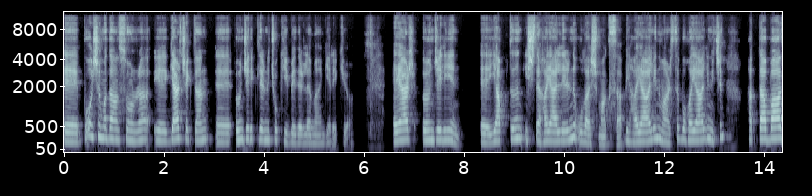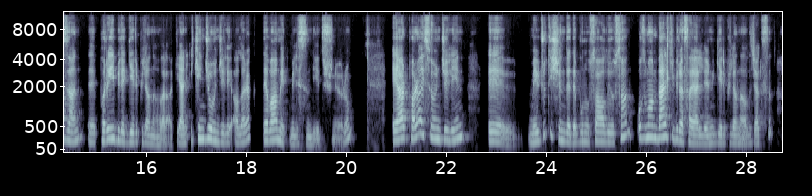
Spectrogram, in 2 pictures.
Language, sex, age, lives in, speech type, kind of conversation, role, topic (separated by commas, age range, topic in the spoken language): Turkish, female, 50-54, Portugal, conversation, advice, advisor, İşten ayrılma zamanının gelip gelmediğini nasıl anlayabilirim?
